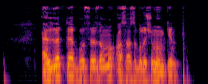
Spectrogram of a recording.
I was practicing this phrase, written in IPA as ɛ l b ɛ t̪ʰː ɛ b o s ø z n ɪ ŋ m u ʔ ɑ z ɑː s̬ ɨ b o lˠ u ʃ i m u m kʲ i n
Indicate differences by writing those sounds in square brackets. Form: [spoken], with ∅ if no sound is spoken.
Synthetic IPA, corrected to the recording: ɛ l [v] ɛ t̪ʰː ɛ b [u] s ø z n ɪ ŋ m u ʔ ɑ [s] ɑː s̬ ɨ b o lˠ u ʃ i m u m kʲ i n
